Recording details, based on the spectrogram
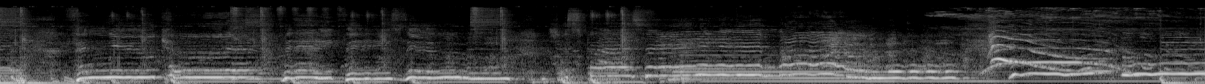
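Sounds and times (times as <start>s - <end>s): backing track: 0.0s - 12.0s
man singing with vibrato: 0.0s - 12.0s.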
